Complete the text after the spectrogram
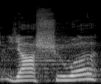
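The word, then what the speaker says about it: Yeshua: It probably was more accurately pronounced like Yahshua in Jesus' day.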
